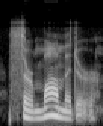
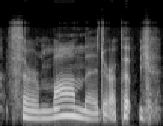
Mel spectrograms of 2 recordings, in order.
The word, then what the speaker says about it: thermometer: kids derogatory derogatory derogatory thermometer thermometer alternate way to remember it as mom instead of ma if that helps you thermometer when you're sick you want your mom and a thermometer you can say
